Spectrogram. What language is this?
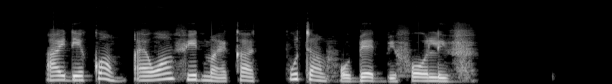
Nigerian Pidgin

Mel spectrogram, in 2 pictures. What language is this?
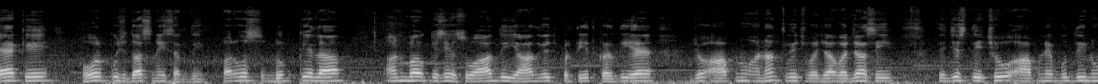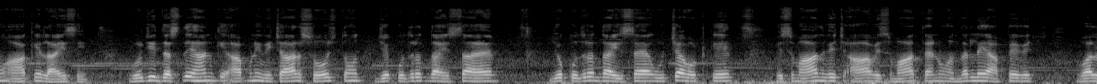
Punjabi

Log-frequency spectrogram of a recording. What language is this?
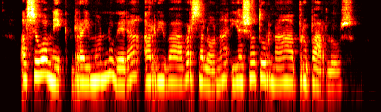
Catalan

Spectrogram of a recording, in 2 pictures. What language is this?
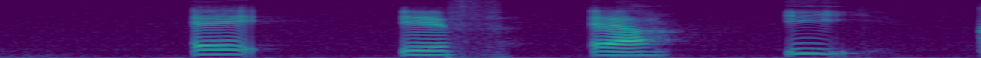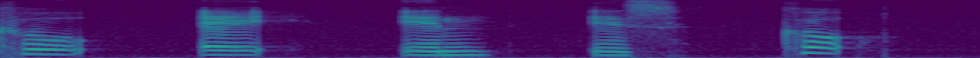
Danish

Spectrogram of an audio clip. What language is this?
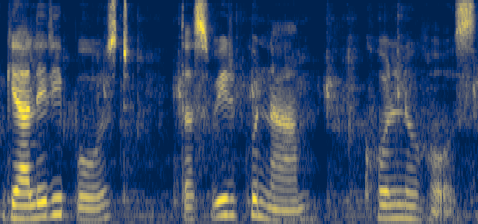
Nepali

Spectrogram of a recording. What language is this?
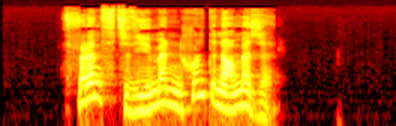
Kabyle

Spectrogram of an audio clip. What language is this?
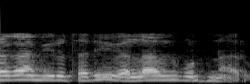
Telugu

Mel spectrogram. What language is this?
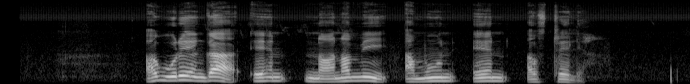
Kalenjin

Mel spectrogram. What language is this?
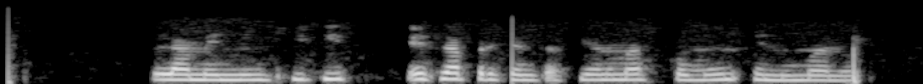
Spanish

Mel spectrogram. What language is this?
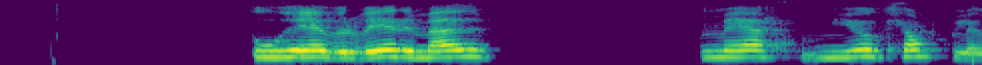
Icelandic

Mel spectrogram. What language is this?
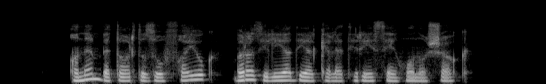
Hungarian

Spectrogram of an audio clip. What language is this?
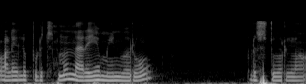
Tamil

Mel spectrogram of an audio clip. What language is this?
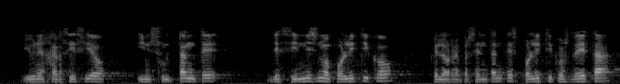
Spanish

